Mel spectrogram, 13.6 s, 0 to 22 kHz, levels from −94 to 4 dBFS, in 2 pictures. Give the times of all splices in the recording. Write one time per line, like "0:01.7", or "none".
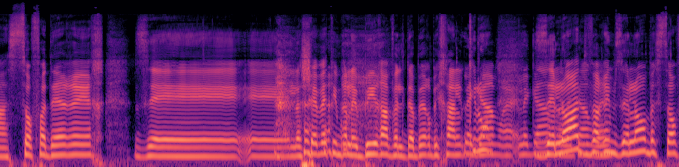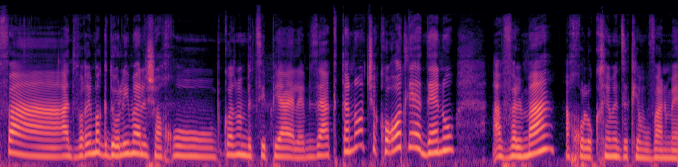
0:03.4

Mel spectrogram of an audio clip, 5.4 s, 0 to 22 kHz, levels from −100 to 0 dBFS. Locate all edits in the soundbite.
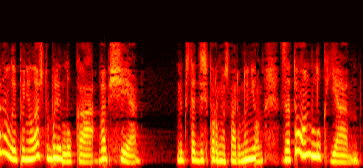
0:00.9
0:01.5
0:03.8

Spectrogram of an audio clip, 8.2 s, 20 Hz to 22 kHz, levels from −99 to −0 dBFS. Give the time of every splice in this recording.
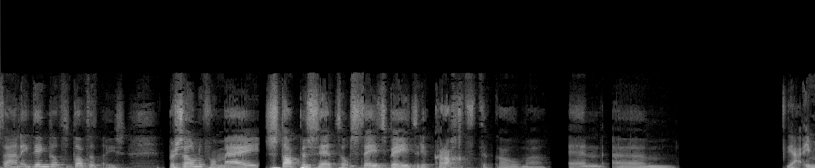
0:01.0
0:02.0
0:02.6
0:03.5
0:04.2
0:05.6

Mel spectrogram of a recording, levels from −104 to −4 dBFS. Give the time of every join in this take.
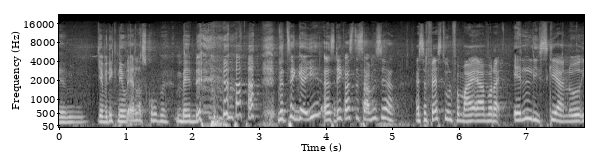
0:01.0
0:04.1

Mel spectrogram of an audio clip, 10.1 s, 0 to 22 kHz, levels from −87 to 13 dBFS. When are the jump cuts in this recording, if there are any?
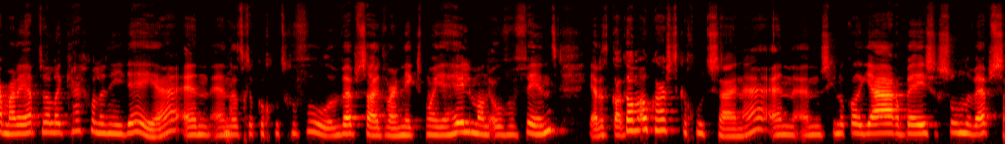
0:02.4
0:04.3
0:04.9
0:06.2

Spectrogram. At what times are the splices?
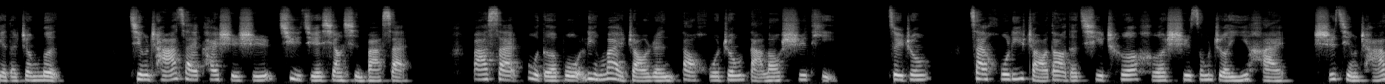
none

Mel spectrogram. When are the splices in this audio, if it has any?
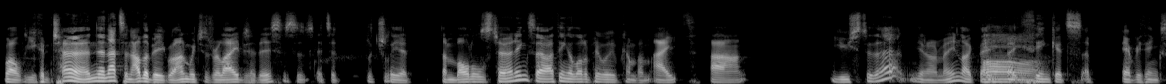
0:07.0

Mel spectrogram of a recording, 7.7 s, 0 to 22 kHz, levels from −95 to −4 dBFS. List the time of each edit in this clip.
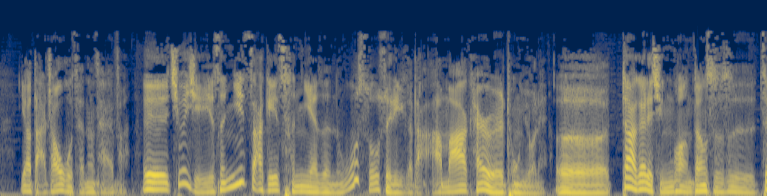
0:01.3
0:05.5

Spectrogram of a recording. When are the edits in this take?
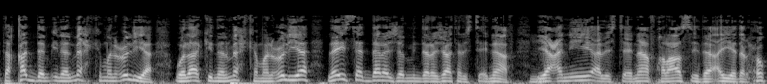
none

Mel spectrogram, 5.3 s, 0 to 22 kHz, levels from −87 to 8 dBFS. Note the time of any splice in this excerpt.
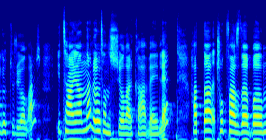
0:02.0
0:04.3

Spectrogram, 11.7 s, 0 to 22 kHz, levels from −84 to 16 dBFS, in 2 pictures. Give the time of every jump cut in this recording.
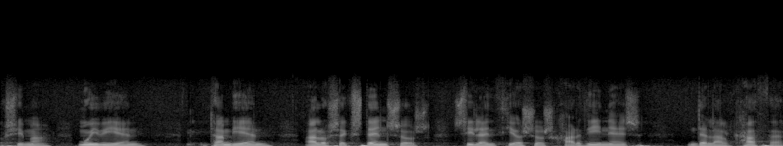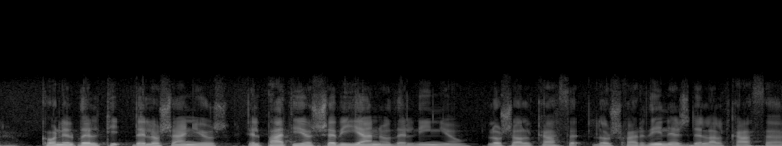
0:01.4
0:06.1
0:06.5
0:07.6
0:09.5

